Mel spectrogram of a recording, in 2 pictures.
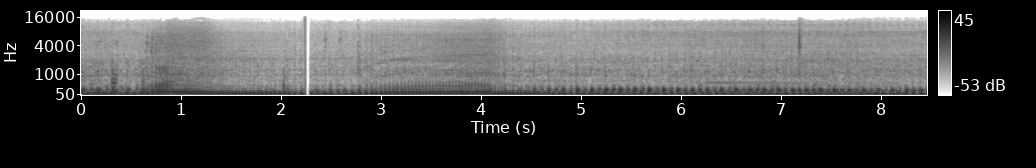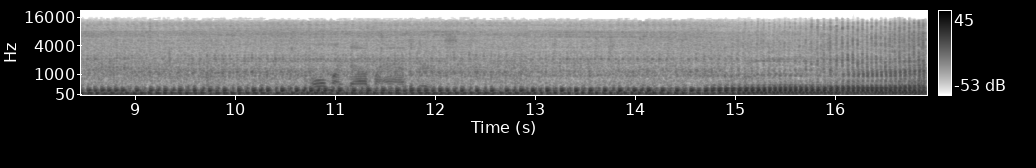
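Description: A motorcycle engine idles close by with a steady rumble.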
